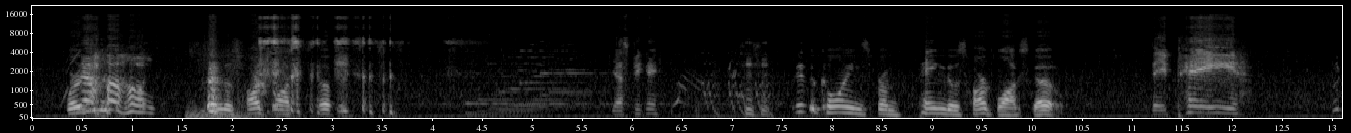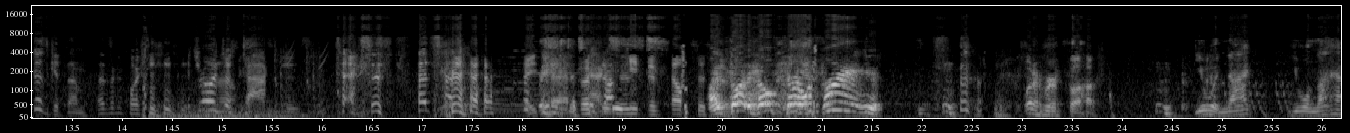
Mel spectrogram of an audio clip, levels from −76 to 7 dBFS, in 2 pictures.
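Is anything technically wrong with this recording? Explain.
Yes. A broken MP3 bit reservoir is the likely cause of four brief disruptions, at 14.20, 19.58, 20.89 and 22.58 s, each lasting about 60 to 70 ms. At each point the audio skips ahead and the following instant comes out as a chirp, a noise burst or a short gap. Each disruption spans two to three frames of about 26.1 ms. When frames go missing, the next frame reaches back into the reservoir for borrowed bits, reads another frame's bytes instead and decodes garbage until the stream recovers.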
